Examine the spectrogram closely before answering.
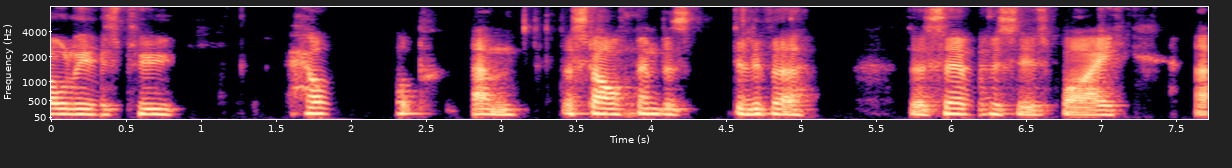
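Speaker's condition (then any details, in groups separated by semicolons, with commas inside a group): Cerebral palsy; from birth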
